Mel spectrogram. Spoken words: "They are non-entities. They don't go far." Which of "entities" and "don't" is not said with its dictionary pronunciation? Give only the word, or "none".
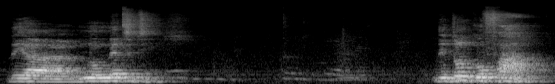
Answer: entities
